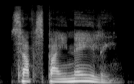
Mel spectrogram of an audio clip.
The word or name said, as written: subspinale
